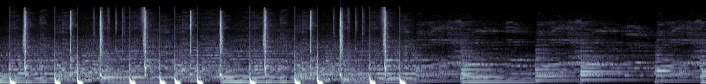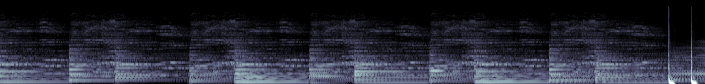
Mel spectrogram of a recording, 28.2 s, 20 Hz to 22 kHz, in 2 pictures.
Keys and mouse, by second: 0.8 click, 3.8-10.7 drag, 12.3-15.7 drag, 15.7-19.4 drag, 21.4 click, 22.6 shift+click, 27.5-28.2 drag.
